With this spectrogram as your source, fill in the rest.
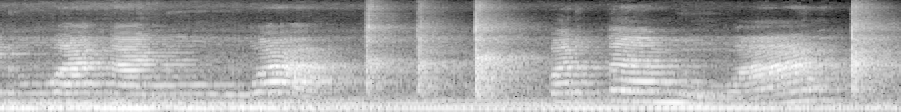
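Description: A group of women claps hands in a rhythmic clap chant during a community training session, sharp clustered claps punctuating their loud chanted voices in a repeating pattern.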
